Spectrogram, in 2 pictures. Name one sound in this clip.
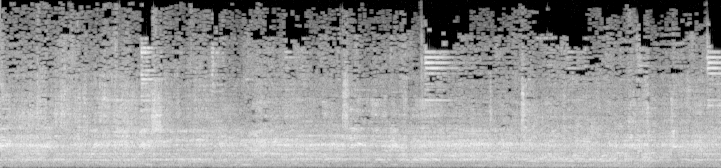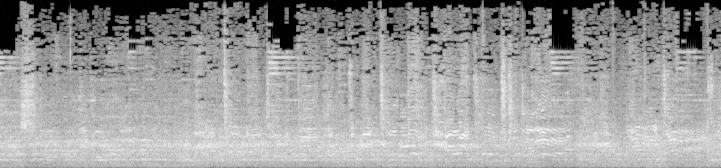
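Race car engines roar as a pack of cars speeds past.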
